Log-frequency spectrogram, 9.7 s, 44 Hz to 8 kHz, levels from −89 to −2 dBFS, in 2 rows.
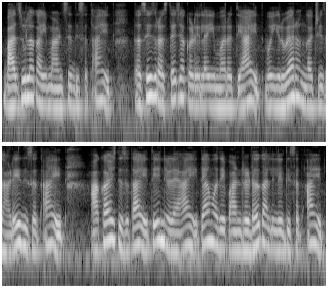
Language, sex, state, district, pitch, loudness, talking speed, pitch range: Marathi, female, Maharashtra, Sindhudurg, 175 Hz, -22 LUFS, 175 wpm, 165-215 Hz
